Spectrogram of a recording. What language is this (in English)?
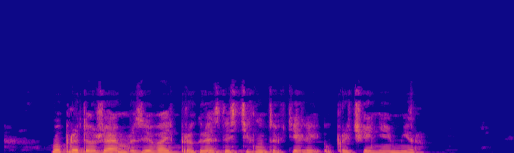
Russian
